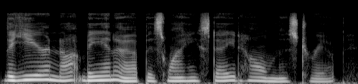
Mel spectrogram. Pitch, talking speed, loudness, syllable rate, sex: 170 Hz, 200 wpm, -17 LUFS, 3.5 syllables/s, female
